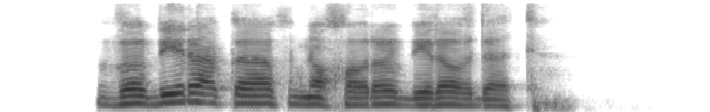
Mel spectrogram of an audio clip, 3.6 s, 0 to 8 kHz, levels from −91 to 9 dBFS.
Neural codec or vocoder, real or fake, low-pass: codec, 32 kHz, 1.9 kbps, SNAC; fake; 7.2 kHz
